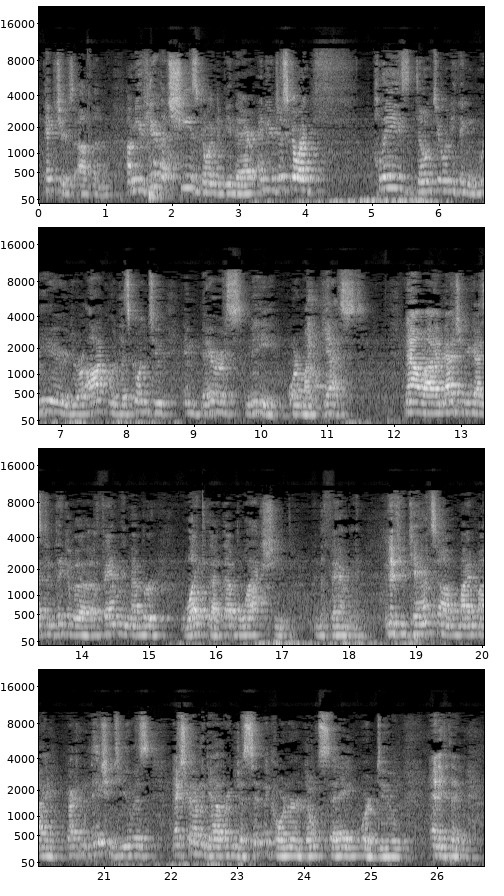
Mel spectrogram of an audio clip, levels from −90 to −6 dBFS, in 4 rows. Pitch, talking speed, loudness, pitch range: 150 Hz, 170 wpm, -24 LUFS, 140-170 Hz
